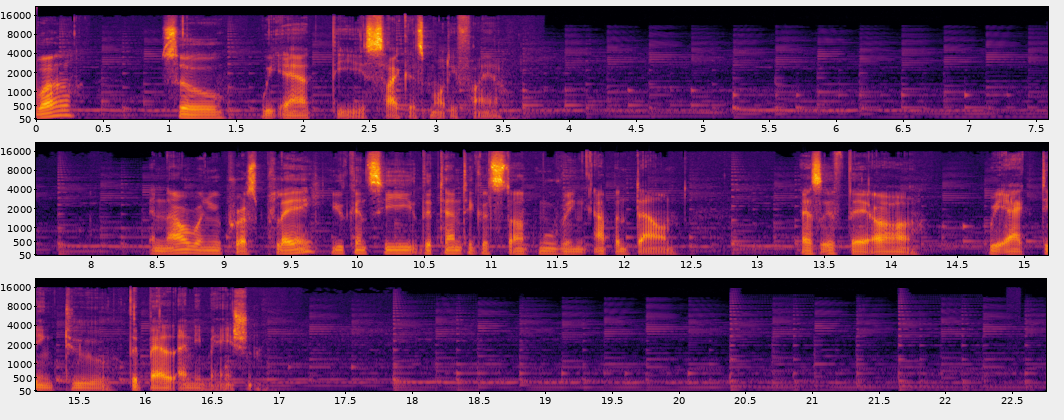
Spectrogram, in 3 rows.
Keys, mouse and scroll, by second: 0.6-2.7 drag, 2.7-3.2 scroll down 2, 3.7-6.4 drag, 7.2-9.2 drag, 9.2 middle click, 9.9 space, 18.7 space, 20.7-21.6 middle drag, 21.6-22.7 scroll up 7.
